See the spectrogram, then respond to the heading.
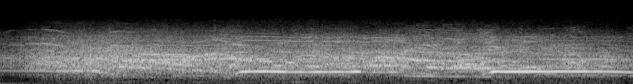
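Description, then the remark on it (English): A large crowd in a gym boos steadily after a foul is called, a dense roar of many voices with drawn-out low vocal tones rising and falling, sustained and loud for the whole stretch with no single voice standing out. “The mood in the gym got worse. There was booing.”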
